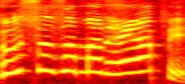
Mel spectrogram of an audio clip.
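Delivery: irritated, angry, very high-pitched voice. Answering others who call the speaker unhappy: sounding angry. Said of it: "you do sound angry, [name]".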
